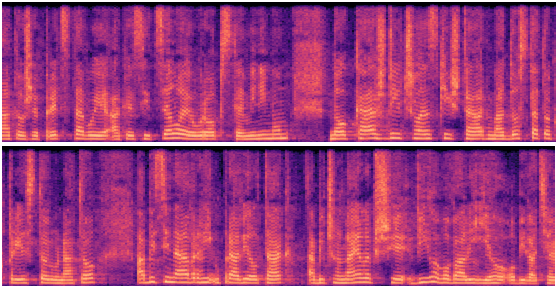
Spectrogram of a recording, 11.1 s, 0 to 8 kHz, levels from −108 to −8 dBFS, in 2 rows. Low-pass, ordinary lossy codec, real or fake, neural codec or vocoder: none; none; fake; codec, 16 kHz, 8 kbps, FreqCodec, smaller model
